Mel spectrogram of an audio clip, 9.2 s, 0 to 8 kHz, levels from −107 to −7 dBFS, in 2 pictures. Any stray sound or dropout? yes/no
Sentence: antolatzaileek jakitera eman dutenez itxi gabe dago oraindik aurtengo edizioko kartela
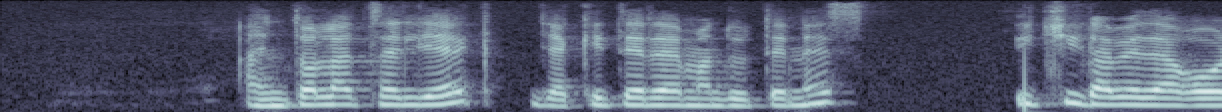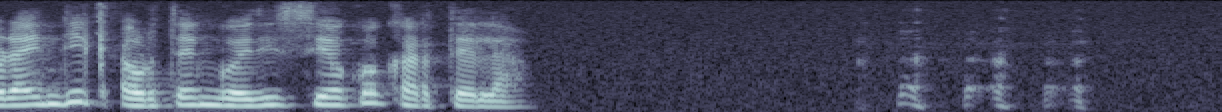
yes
